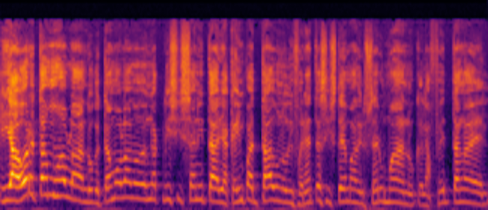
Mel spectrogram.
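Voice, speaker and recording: A man with a high pitch races along at a very fast pace with hardly any pauses and big swings in loudness, on a very clean recording with a silent background. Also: ordinary pitch variation. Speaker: psychologist. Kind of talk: radio health talk.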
